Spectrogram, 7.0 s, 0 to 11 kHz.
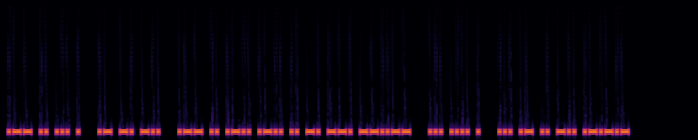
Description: Morse code, heard as a keyed tone, about 46 wpm, 700 Hz. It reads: WISE AND WILLING, SHE SAID.
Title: Sentences from Top 1600 Words 45wpm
